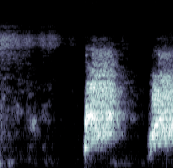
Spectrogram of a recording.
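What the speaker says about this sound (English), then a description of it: "As the dogs go crazy." Two loud, close dog barks in quick succession after a brief quiet stretch, with a faint whine at the start.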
